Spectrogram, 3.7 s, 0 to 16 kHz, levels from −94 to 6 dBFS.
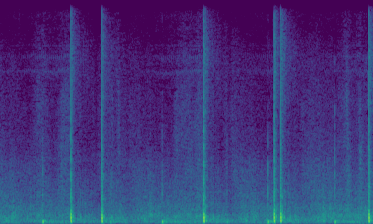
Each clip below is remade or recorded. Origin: recorded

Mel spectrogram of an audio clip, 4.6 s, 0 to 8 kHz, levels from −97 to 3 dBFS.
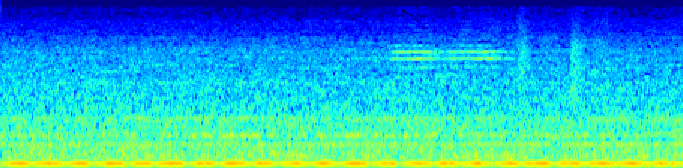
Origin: recorded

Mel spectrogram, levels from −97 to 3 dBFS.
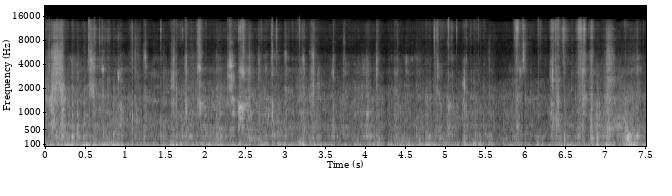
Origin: remade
